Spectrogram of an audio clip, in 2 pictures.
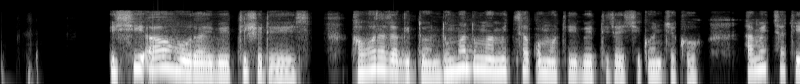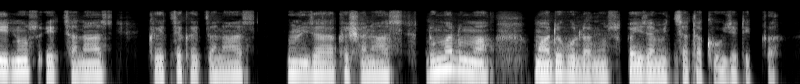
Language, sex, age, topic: Gamo, male, 18-24, government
